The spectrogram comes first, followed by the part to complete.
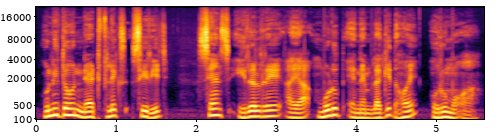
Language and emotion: Santali, neutral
